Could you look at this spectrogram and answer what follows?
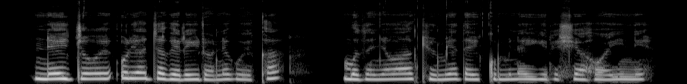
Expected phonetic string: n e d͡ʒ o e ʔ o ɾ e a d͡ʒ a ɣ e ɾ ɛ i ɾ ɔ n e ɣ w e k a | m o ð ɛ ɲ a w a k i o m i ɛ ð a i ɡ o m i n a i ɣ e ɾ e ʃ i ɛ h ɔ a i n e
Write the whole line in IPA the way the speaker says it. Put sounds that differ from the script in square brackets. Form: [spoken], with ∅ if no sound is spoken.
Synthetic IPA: n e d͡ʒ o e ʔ o ɾ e a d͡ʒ a ɣ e ɾ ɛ i ɾ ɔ n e ɣ w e k a | m o ð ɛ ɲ a w a k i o m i [a] ð a i [k] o m i n a i ɣ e ɾ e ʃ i [a] h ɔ a i n e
